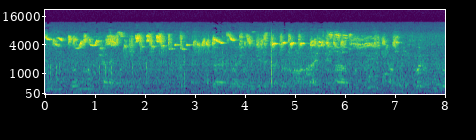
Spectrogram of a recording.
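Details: Great tit nesting inside a horizontal-bar pipe: dense, high, thin twittering chirps run almost without pause, many overlapping notes rising and falling in quick bursts; faint low background murmur.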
